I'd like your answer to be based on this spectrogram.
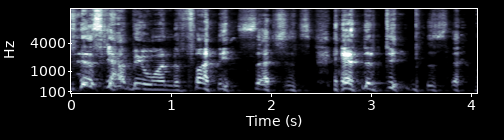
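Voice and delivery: real laughter breaking up the sentence; cracking up. Real, not acted. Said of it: "Y'all cracking me up".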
